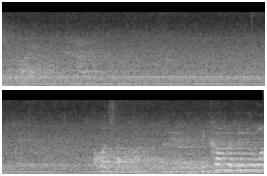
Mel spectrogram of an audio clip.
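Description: A man sings into a microphone, heard over loudspeakers in a large echoing hall.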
